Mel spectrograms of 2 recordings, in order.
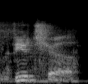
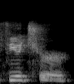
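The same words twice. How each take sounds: First: The final R sound is dropped. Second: The final R sound is pronounced. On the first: "He doesn't pronounce the final R" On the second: "American English future"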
